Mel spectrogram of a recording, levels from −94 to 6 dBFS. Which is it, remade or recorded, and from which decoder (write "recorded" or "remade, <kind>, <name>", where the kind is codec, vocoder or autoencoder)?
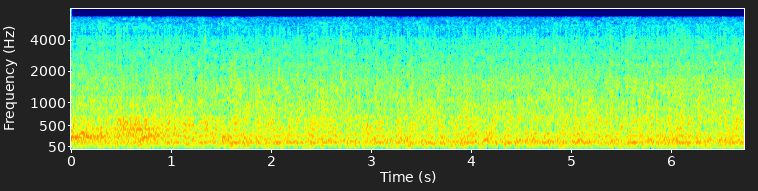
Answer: remade, vocoder, HiFi-GAN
